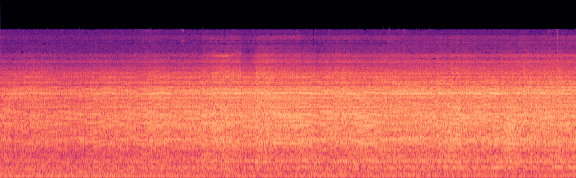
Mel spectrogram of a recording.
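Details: Sylvania All American Five AM tube radio during alignment: steady hiss with a fast, fairly even ratcheting crackle about four per second over the station; outside interference, source unknown.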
